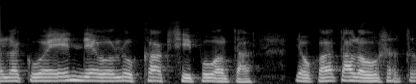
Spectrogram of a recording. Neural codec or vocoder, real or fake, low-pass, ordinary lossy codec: vocoder, 44.1 kHz, 128 mel bands every 512 samples, BigVGAN v2; fake; 14.4 kHz; none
